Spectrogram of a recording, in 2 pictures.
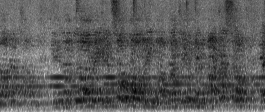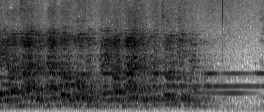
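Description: Mixed choir singing with handbells ringing held notes. The singing grows louder about five seconds in and fades near the end.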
